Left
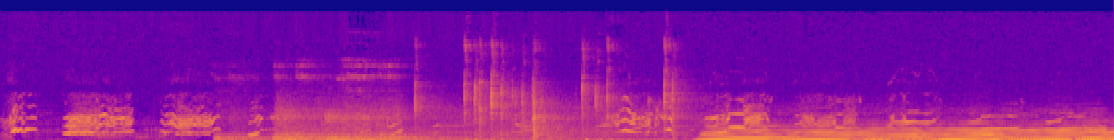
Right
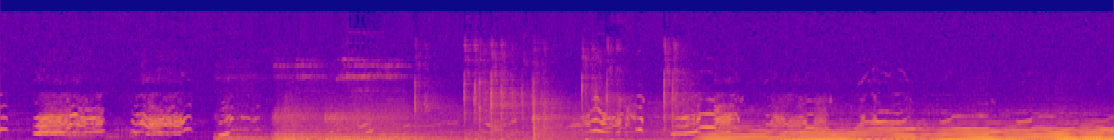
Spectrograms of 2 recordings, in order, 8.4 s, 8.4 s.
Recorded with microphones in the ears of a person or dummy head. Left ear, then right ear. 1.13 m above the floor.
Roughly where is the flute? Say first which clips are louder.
Left 3 dB; right.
